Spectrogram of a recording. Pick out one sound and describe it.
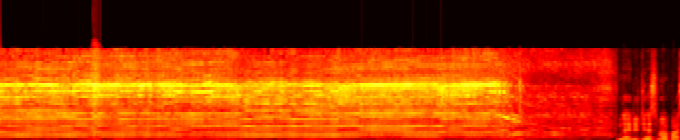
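A small handheld vacuum cleaner whirs with a steady high whine, then winds down and stops.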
